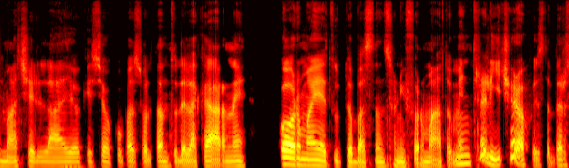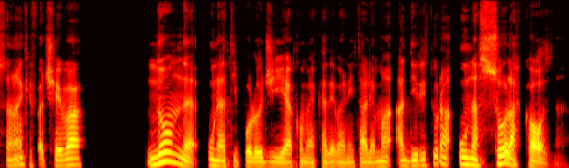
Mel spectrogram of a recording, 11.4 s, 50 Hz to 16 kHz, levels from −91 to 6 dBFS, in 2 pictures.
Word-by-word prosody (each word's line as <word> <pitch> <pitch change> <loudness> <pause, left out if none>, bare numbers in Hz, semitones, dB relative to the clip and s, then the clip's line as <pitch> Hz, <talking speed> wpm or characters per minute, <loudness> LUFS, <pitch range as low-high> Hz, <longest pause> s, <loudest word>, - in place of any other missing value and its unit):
macellaio 100 -1 -3
che 100 - -12
si 100 - -8
occupa 100 - -4
soltanto - - -3
della - - +1
carne, 105 0 +2 0.3
ormai 135 -5 +8
è 110 - +2
tutto 100 -2 -3
abbastanza 95 +2 -3
uniformato. 95 -1 -2
Mentre 165 +1 0
lì 130 -2 +2
c'era - - +3
questa - - -10
persona 125 -1 -3
che 135 -1 -14
faceva, 130 +3 +1 0.7
non 180 0 +4 0.2
una 110 -3 -1
tipologia 95 -2 -2
come 90 -2 -7
accadeva 90 0 -5
in 90 - -7
Italia, 90 0 -4
ma 105 0 -3
addirittura 120 +7 -3
una 140 -4 +2
sola - - +3
cosa; - - 0
105 Hz, 165 wpm, -23 LUFS, 95-125 Hz, 0.7 s, ormai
